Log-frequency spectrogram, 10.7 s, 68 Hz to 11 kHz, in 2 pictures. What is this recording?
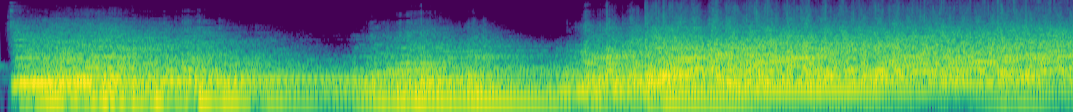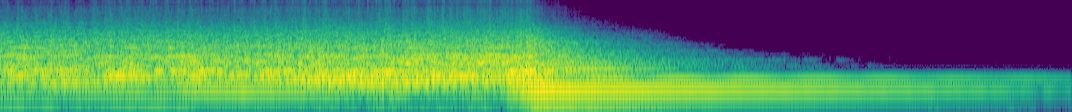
timp64 coinspin
spinning a coin (i think it was a penny) on the head of a timpano (kettle drum). the mic (marshall MXL 2003) is close, about 15 cm above the head... the coin rolls around the head a bit, then comes to rest under the mic (which took quite a few tries :> ) this is on the smaller of the two timpani (64 cm). unprocessed except for a little noise reduction.
timpani, flickr, coin, spin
